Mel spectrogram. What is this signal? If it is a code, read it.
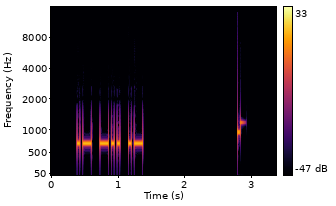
Morse code, heard as a keyed tone, about 28 wpm, 700 Hz. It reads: ADA
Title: All Cut Numbers - 3-Digit 28wpm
